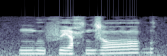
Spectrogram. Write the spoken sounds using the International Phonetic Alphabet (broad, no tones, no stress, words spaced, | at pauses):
ŋ͡mufeħnzɔːɡ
